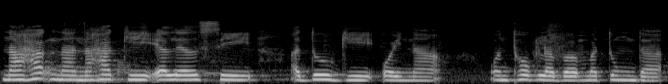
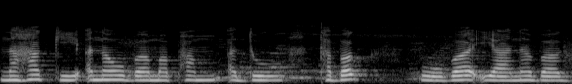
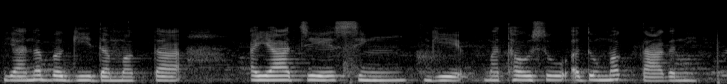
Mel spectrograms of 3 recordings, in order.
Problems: background conversations at intervals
